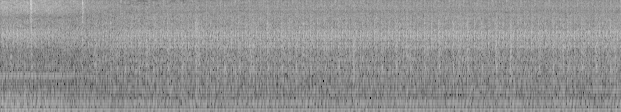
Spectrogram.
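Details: Tata Safari Storme diesel at steady idle with a fast, uneven knock about four times a second, caused by a faulty crankshaft damper pulley.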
